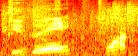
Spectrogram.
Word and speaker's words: Duguay-Trouin: But the way I was told it was pronounced was Duguay-Trouin.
